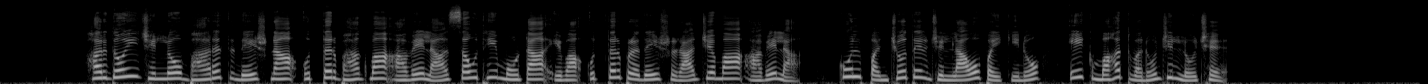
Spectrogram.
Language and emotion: Gujarati, neutral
